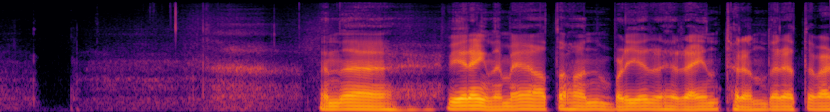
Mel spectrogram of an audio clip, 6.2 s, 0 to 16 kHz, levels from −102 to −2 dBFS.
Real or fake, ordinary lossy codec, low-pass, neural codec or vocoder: fake; none; 14.4 kHz; vocoder, 48 kHz, 128 mel bands, Vocos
